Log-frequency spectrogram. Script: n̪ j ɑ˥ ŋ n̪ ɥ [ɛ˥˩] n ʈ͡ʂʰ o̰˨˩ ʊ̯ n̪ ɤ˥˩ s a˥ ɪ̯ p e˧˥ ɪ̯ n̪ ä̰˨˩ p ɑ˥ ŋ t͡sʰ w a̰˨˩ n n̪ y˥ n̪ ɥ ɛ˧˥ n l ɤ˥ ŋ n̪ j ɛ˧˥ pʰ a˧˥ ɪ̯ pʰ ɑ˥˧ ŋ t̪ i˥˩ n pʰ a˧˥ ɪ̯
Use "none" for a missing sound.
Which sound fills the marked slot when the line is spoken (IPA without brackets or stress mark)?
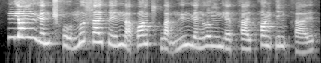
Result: ɛ˧˥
